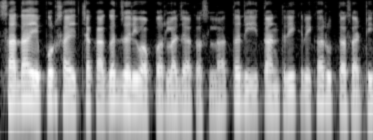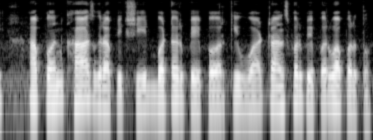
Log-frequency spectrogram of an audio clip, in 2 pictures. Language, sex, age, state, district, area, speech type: Marathi, male, 18-30, Maharashtra, Nagpur, rural, spontaneous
